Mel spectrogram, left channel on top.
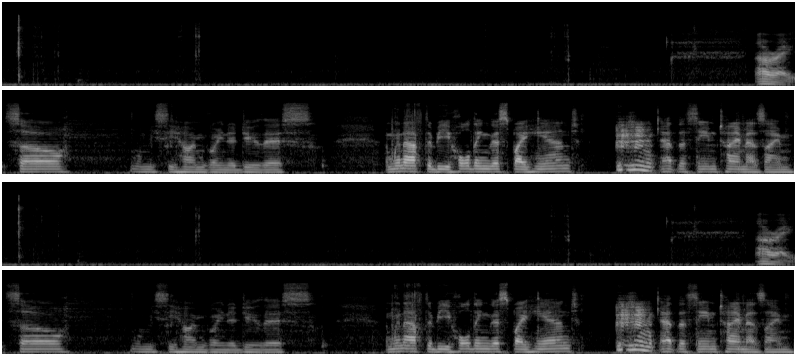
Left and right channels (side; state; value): both; normal; correlation 0.44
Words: Alright, so let me see how I'm going to do this. I'm going to have to be holding this by hand at the same time as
